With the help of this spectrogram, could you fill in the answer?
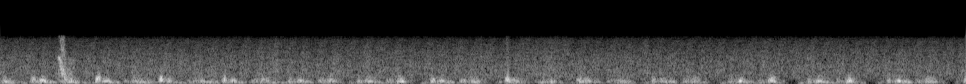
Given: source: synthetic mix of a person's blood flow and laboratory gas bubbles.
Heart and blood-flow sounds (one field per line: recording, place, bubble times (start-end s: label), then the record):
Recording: Doppler ultrasound of blood flow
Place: precordium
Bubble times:
0.56-0.75 s: bubbles
From the record:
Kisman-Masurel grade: 113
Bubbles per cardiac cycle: 1 to 2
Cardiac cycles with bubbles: 1 to 10%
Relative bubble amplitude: loud (0.450 to 0.775)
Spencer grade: 1 (occasional bubble signal discernible with the cardiac motion signal, with majority of cardiac periods free of bubbles)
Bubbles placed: anywhere in the cardiac cycle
